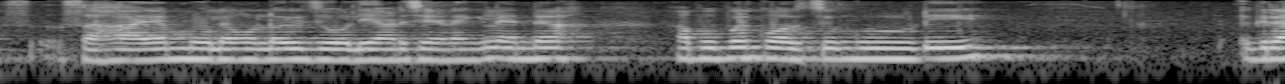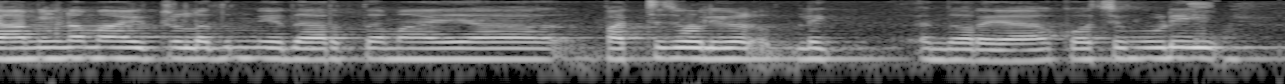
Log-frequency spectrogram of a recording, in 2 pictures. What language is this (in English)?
Malayalam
